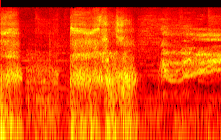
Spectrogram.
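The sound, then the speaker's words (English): A voice imitates vaginal flatulence with a few loud, sputtering, breathy bursts that trail into a higher, whiny squeak at the end. “And it also saves you from hearing her pussy farts. Yeah, if you got a lot of air, you go...”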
